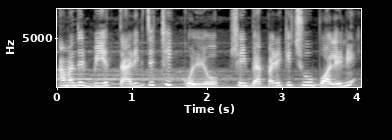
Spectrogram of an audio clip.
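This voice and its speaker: Woman acting a high-voiced, bossy young bride-to-be. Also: brisk, fairly bright tone. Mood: teasing. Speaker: voice actor in an amateur audio story. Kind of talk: acted audio story dialogue. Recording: background music throughout.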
